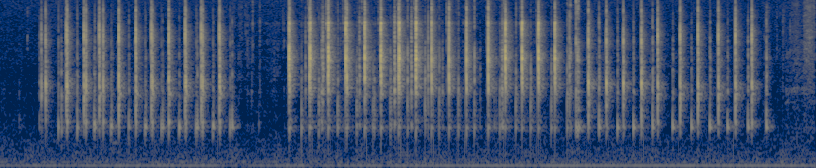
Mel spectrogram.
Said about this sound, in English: you can tell they all sound a little bit different, like smooth and soft, a little bit clicky, and then really clicky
